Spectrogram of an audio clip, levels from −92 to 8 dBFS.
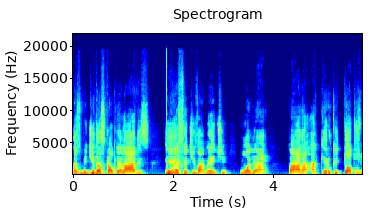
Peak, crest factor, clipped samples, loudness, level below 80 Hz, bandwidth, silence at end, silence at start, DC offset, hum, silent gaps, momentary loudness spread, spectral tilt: -2 dBFS; 16 dB; under 0.1%; -18 LUFS; -70 dBFS; 19 kHz; 0 s; 0 s; under 0.1%; none; none; 14 LU; -5 dB/octave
